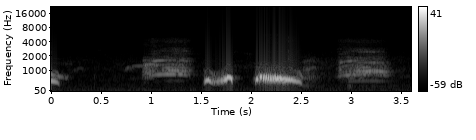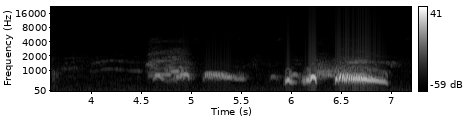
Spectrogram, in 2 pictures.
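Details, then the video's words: Decoy spotted dove in the 'thổ' voice, kept for luring wild doves. Soft burry murmurs lead into two doubled clipped notes, each ending in a strong, drawn-out descending coo. "Chim Cu Mồi giọng THỔ"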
